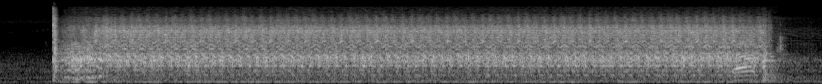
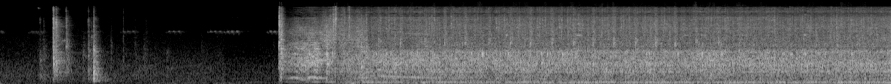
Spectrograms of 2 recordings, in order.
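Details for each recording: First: Late 1978 Ford F-150, previously flood-damaged, fuel system problem, fuel being added while watching for fuel: steady starter-motor churning for about seven seconds, engine never catches; air drawn into the fuel line starving it of fuel. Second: 1978 flood-damaged truck after patching rotten fuel hard line: a few cranks, catches and settles into a steady even idle; engine starts and runs well, though plastic fuel filter leaks.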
